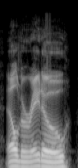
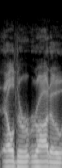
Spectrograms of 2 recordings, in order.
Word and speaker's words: El Dorado: first moved to kansas i pronounced that el dorado and somebody corrected me corrected me very quickly said no it's not el dorado it's el dorado but i know the eagle song it's el dorado and it seems like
